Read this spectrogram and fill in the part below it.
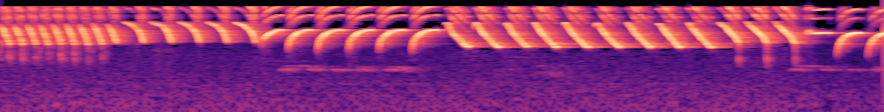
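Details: Canary lure song: a fast trill gives way to a long series of rhythmic, down-slurred whistled notes in changing tours, each note repeated at a steady pace.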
